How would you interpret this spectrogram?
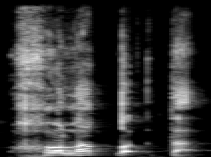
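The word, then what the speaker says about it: خَلَقْتَ: Berikutnya yaitu ada kata khalaqta. Khalaqta. Di situ ada qaf sukun yang dibaca memantul, tetapi tipis. Pantulannya tipis. Disebut dengan qalqalah sughra.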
